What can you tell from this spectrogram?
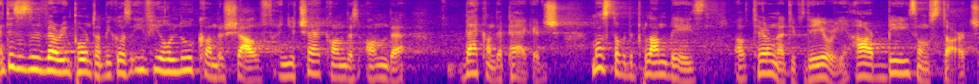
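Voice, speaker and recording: The speaker has an Italian accent and a moderate pace. Noticeable background noise sits behind the voice. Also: man, high pitch for a man, lively intonation. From Italy. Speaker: food science professor. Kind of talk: conference talk. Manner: halting, many fillers and restarts.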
